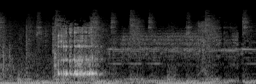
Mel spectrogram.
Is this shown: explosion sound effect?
no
